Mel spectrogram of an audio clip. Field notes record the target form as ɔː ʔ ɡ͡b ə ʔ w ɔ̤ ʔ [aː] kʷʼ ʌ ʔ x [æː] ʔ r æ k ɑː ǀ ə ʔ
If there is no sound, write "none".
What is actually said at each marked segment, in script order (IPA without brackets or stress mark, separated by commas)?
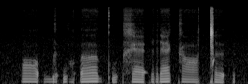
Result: ʌː, æː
